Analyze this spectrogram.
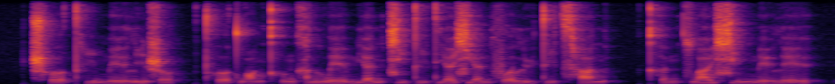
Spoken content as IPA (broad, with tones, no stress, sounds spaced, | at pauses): ʈ͡ʂʰ ɤ˥˧ t̪ʰ i˥˩ m e˧˥ ɪ̯ l ḭ˨˩ ʂ ɤ˦ | t̪ʰ ɤ˥ t̪ w ɑ˧˥ ŋ kʰ ʊ̰˨˩ ŋ x a˦ n l w e˥˧ ɪ̯ m j ɛ˥˩ n t͡ɕ i˧˥ t̪ i˧˥ t̪ j ɛ˧˥ ɕ j ɛ̰˨˩ n f ɤ˥ l y˧˥ t̪ i˥˩ t͡sʰ a˥ n | kʰ ə̰˨˩ n t͡s w a˧˥ ɪ̯ ɕ i˧˥ n m ḛ˨˩ ɪ̯ l e˥˩ ɪ̯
